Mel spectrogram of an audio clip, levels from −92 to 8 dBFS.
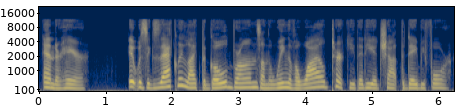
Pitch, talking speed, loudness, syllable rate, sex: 200 Hz, 220 wpm, -18 LUFS, 5.4 syllables/s, female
